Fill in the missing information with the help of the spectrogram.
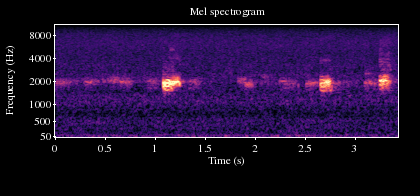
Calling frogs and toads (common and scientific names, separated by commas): Bischoff's tree frog (Boana bischoffi)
